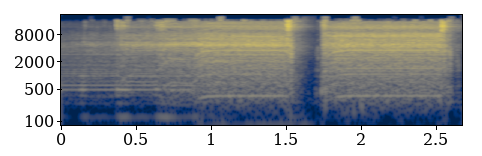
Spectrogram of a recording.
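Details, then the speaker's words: Makita BHP452 cordless drill from 2011, after repair with new motor, armature, brush holder and brushes: two short runs with a steady high whine from the switch; the earlier clicking from the back is gone; healthy. "The sounds, you can still hear that high pitched whine, but that's the switch. The sort of clicking from the back of here, you can't hear that anymore now."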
